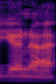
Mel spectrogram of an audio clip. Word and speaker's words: Juna: I am at the official Una, and Una is spelled with a J on Instagram.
